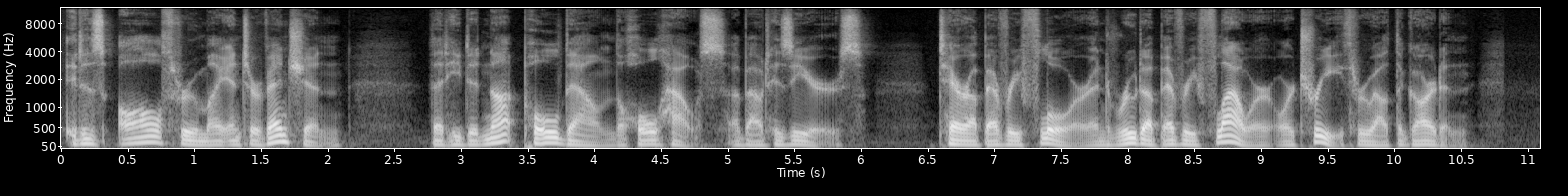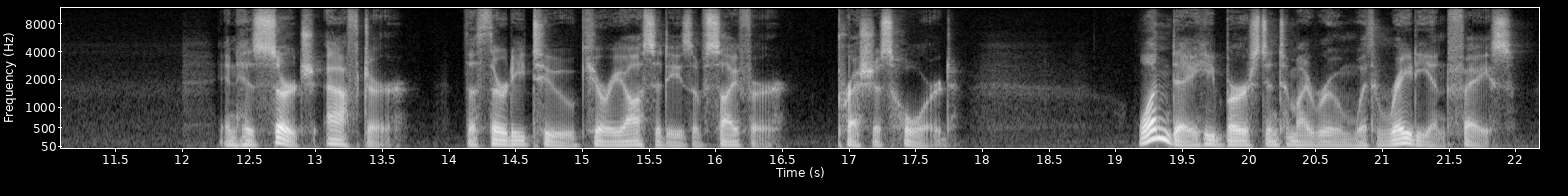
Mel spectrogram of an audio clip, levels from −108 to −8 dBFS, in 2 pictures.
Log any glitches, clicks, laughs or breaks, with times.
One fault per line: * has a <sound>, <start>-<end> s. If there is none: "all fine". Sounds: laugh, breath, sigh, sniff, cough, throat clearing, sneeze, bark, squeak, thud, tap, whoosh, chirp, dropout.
all fine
